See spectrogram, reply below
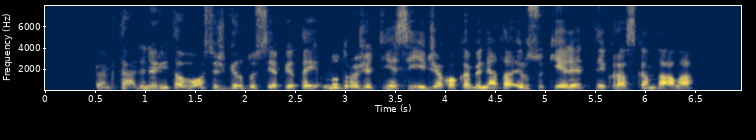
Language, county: Lithuanian, Vilnius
